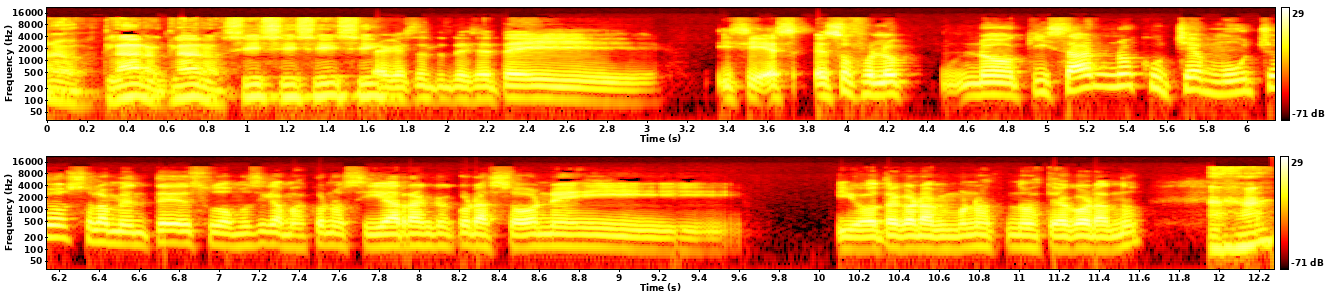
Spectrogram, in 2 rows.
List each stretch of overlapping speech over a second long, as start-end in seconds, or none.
none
